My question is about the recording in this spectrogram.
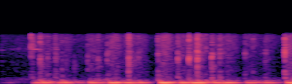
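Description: Rapid typing on a computer keyboard gives many crisp keystroke clicks in two dense bursts, split by a brief pause midway, after a quiet start.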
